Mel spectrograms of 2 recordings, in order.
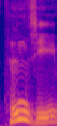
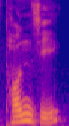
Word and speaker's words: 든지: So you might hear people pronouncing 든지 as 던지.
